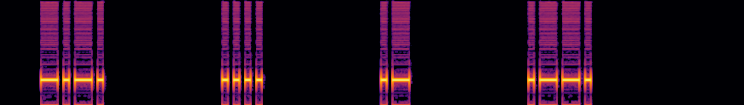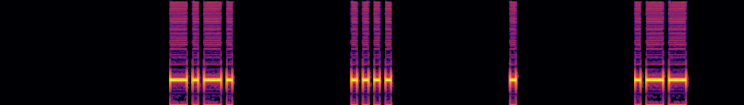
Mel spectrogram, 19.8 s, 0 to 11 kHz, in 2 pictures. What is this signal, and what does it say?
Morse code, heard as a keyed tone, about 16 wpm, spaced as for 5 wpm, 800 Hz. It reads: CHAP CHEW
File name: Prefixes / By First Letter / Cs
